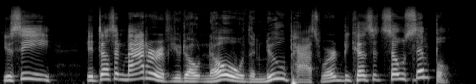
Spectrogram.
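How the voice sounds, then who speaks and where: A man voicing a simple-minded, obliging outlaw sentry in a high, thin, trembling storybook voice. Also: very animated, normal speed, no echo, studio quality. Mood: soothing. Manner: soothing, simple-minded, chatty.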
